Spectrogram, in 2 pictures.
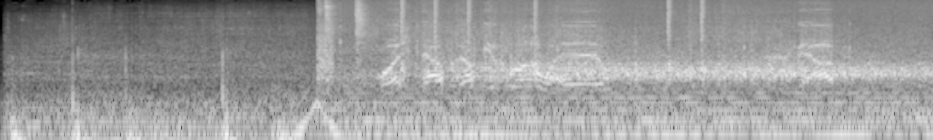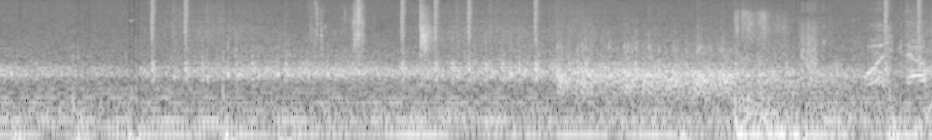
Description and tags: war zone battle clip sample by kris
army, attack, bomb, dramatic, explosion, fight, military, music, punching, radio, shooting, shot, tank, war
